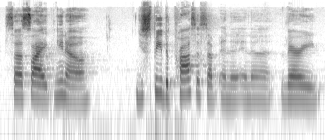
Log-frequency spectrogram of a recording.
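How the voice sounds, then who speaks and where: A woman's voice: medium pitch, steady tone, moderate pace. A woman co-hosting a podcast, chatting earnestly with many fillers. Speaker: podcast co-host. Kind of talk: casual chat.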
